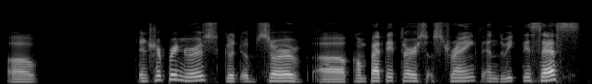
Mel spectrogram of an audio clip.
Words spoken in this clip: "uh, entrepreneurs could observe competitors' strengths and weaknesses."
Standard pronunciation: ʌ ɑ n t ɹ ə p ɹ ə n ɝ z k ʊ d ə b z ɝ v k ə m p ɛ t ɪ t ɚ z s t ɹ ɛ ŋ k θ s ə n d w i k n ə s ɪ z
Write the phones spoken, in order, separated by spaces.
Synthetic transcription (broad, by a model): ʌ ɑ n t ɹ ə p ɹ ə n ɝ s k ʊ d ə b s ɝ v k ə m p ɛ t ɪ t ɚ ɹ s t ɹ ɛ ŋ k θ ə n d w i k n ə s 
